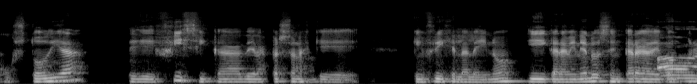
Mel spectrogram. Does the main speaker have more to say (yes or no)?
no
